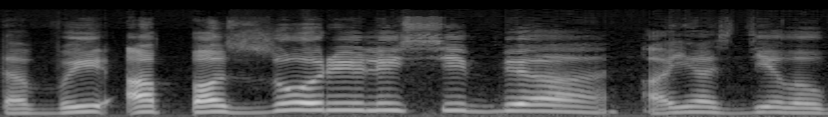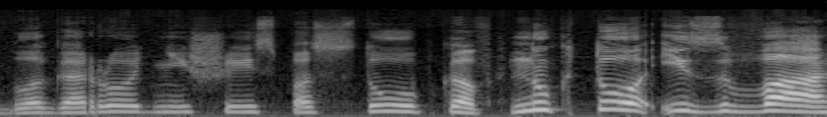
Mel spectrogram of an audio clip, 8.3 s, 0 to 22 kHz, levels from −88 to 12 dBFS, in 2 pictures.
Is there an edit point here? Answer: yes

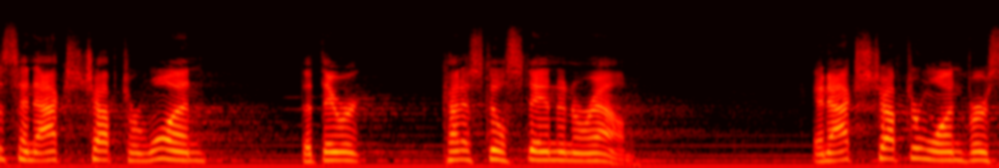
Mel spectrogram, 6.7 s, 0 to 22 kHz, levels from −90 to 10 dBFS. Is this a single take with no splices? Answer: yes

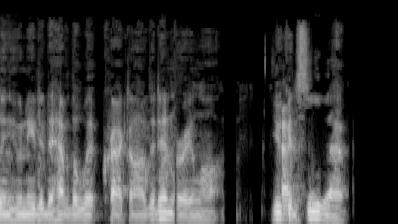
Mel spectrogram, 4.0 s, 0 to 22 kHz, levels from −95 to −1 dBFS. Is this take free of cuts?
no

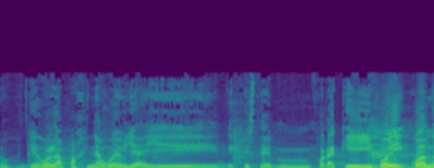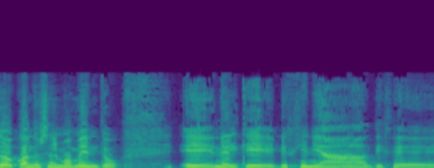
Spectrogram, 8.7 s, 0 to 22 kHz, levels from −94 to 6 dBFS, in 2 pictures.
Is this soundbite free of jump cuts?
yes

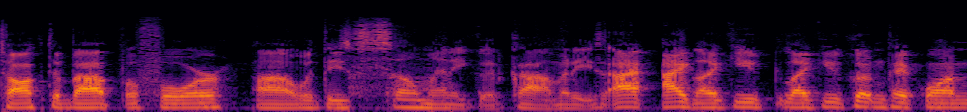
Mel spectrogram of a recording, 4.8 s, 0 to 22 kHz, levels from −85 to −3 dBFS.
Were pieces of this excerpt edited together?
yes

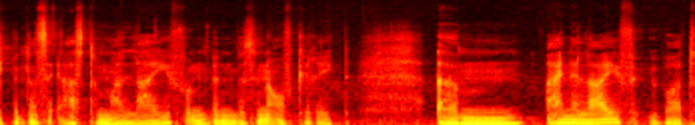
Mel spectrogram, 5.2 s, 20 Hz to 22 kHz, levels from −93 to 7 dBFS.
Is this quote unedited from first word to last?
no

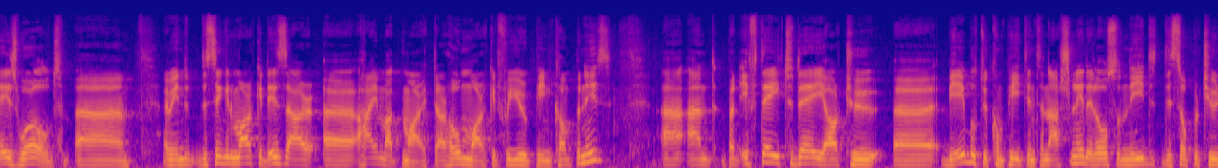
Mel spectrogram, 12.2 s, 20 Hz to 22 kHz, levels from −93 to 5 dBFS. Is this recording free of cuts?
yes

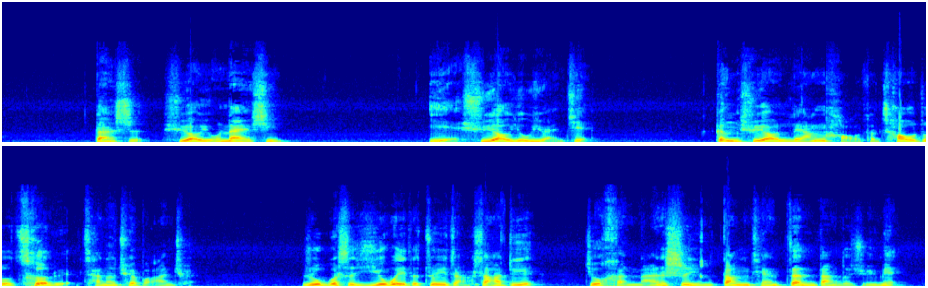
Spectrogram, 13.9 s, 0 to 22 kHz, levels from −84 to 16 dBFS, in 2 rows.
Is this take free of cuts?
yes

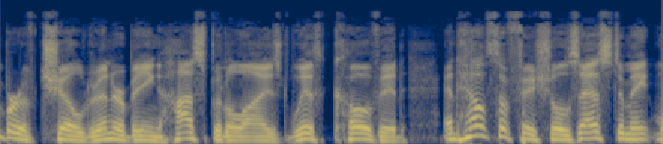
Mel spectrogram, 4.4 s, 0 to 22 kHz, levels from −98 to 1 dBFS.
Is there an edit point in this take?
no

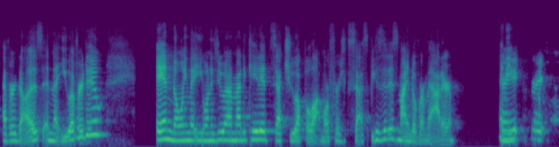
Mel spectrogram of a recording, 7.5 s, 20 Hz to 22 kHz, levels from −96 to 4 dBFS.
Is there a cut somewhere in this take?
no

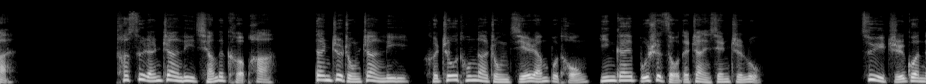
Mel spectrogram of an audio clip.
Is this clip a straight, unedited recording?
no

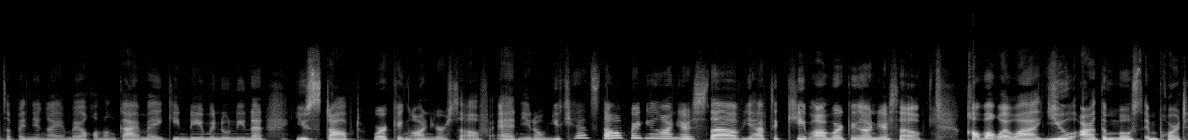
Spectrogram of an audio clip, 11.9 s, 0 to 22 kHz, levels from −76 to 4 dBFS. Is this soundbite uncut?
yes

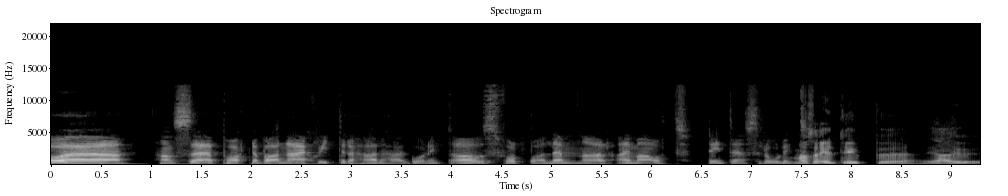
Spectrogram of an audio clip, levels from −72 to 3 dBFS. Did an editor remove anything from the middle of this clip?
yes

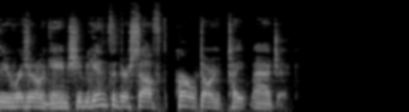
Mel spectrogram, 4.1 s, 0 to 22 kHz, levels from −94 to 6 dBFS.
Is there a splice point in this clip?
yes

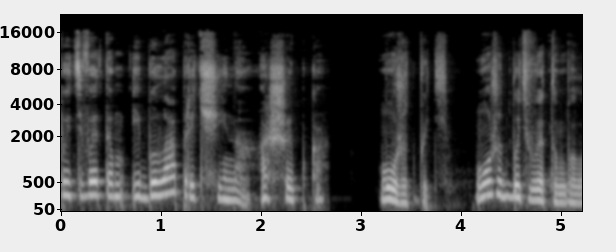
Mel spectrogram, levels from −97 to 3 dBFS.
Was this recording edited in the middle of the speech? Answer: no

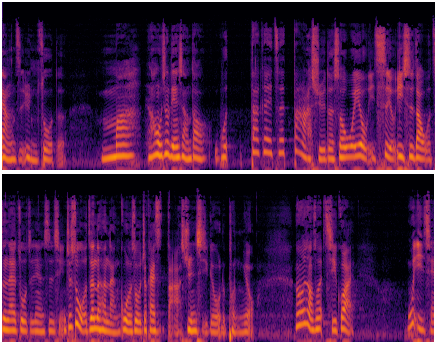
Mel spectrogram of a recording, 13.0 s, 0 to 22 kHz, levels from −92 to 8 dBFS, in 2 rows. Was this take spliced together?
yes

